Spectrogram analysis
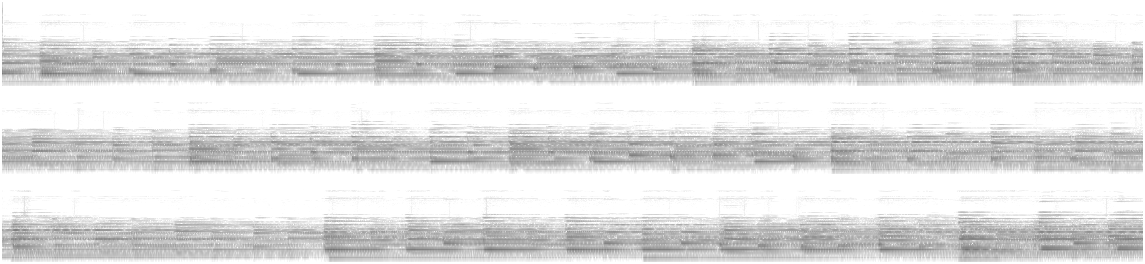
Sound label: Piano Lullaby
